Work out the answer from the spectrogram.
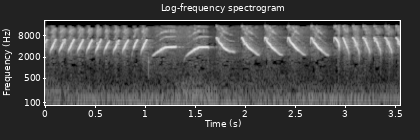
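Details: Canary song used as a lure to prompt a reluctant bird to sing: rapid high trills of sharp repeated notes, then slurred rising whistles and a series of steep descending sweeps, ending in another fast trill; low background hum.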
